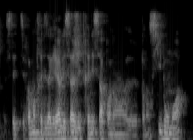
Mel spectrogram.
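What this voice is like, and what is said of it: Belgian French accent. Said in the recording (French): “mon accent belge”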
